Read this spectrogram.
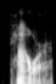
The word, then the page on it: power: American English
